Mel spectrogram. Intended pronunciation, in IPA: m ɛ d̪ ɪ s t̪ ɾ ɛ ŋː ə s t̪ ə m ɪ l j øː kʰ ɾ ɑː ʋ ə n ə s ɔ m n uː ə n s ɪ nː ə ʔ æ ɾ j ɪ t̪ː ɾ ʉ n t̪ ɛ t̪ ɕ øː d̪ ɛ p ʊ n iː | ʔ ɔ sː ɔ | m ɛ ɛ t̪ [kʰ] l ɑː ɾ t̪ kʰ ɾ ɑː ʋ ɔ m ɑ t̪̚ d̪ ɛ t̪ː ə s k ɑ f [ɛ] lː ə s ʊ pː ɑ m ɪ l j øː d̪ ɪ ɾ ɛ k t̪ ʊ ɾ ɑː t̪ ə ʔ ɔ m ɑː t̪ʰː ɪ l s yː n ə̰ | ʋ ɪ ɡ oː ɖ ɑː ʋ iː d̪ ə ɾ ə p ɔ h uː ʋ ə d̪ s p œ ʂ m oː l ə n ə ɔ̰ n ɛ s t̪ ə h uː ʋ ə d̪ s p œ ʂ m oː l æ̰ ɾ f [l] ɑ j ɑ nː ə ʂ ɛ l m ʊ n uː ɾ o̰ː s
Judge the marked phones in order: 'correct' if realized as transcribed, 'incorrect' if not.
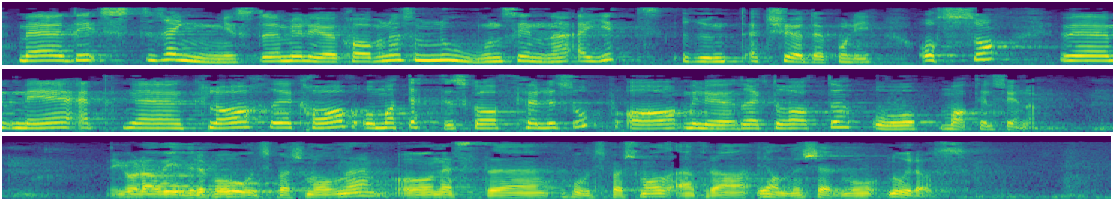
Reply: correct, incorrect: œ, incorrect: ɾ

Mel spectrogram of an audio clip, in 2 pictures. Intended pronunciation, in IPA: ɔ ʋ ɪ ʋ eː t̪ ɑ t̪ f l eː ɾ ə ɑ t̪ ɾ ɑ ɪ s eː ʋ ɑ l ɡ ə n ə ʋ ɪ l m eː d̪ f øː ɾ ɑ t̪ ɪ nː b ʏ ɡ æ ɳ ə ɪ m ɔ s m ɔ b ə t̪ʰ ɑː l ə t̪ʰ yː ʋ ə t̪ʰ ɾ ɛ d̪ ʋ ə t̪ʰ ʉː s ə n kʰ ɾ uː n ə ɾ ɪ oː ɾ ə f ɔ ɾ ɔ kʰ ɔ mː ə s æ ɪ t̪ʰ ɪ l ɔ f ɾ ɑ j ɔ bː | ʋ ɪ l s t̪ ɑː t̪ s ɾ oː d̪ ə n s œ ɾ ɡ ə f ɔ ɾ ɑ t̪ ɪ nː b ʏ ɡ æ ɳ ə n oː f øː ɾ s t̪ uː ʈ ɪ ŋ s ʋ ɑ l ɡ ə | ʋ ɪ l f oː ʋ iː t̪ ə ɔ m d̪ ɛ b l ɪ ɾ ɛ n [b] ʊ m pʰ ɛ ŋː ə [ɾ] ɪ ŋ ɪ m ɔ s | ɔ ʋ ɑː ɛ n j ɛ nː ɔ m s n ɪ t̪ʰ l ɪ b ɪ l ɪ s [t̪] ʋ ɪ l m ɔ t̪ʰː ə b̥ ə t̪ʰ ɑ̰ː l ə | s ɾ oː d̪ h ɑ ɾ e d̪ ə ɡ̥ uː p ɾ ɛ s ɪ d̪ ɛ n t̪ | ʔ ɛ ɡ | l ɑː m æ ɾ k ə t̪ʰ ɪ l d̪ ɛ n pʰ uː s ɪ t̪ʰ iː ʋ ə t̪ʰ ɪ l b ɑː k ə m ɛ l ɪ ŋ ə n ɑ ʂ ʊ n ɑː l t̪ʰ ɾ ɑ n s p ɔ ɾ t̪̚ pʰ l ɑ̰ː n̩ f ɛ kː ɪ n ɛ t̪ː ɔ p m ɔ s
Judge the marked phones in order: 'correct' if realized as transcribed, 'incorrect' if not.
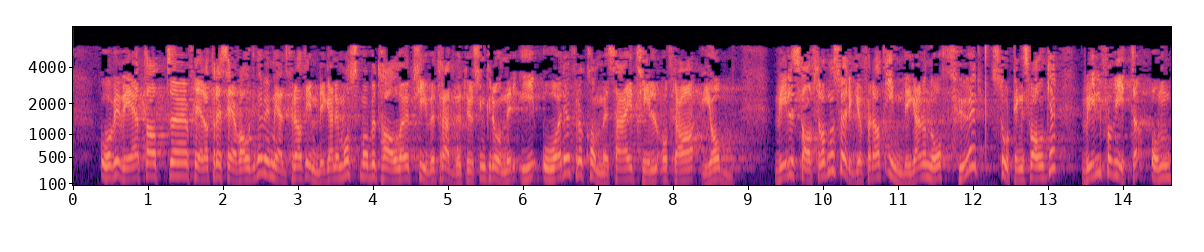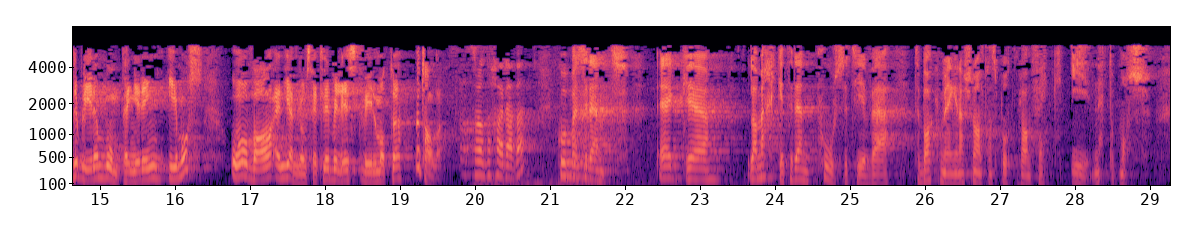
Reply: correct, correct, correct

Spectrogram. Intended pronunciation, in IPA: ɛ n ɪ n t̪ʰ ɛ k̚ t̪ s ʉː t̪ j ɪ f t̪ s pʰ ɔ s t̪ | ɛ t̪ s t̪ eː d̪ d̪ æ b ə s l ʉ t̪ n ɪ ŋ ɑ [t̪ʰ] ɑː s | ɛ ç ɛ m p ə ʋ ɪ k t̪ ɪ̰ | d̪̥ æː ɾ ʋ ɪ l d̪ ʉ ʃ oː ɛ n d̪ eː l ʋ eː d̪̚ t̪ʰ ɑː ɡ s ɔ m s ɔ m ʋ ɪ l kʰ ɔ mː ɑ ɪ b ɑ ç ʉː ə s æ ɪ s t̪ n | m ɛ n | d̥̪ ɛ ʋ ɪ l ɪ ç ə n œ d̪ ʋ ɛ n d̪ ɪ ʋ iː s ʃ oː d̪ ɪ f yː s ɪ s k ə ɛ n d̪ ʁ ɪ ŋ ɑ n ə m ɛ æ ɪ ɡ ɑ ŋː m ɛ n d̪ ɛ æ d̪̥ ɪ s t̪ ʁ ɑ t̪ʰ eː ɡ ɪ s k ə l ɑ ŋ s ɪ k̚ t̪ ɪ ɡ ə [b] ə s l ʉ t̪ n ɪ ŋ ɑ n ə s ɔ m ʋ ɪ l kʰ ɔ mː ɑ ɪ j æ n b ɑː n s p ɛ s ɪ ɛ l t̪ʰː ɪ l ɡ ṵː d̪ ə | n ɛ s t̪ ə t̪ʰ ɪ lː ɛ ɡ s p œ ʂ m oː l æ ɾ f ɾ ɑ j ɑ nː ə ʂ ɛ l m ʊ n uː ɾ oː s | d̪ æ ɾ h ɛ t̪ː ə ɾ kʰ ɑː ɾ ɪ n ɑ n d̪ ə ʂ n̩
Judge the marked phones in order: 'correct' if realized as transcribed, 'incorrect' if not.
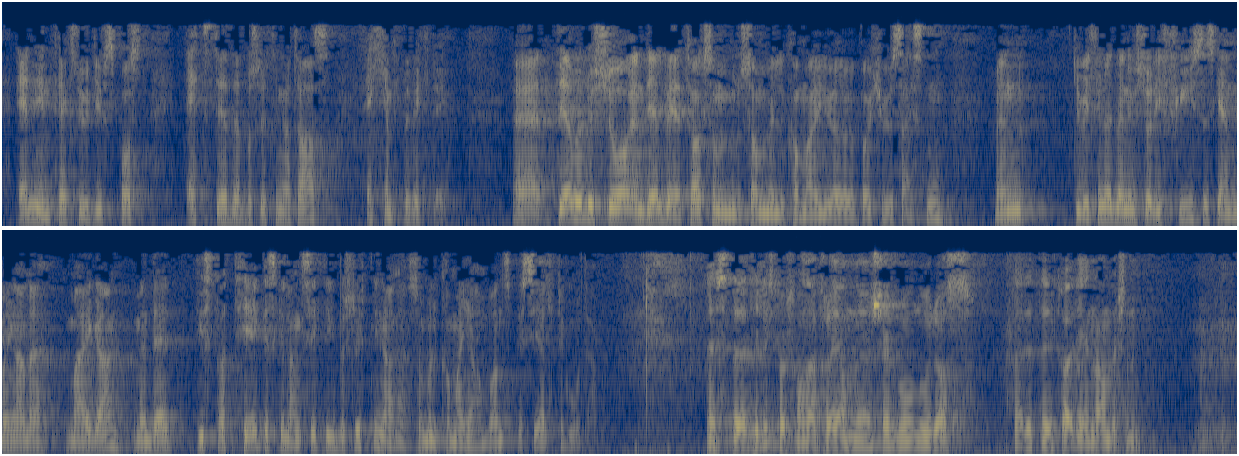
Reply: correct, correct

